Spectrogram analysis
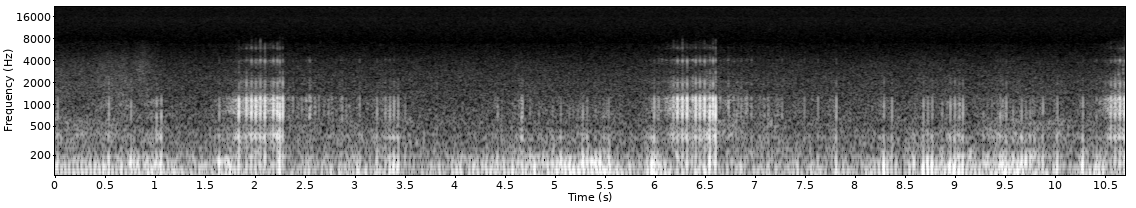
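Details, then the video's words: Low, even purring from the kitten Yumak during a massage with fur grooming, captured ear to ear; the rumble is unbroken, and two short scratchy bursts of hand-on-fur rubbing stand out about four seconds apart. "Kitten Massage - Perfect Sleep Helper Ear to Ear Purring"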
